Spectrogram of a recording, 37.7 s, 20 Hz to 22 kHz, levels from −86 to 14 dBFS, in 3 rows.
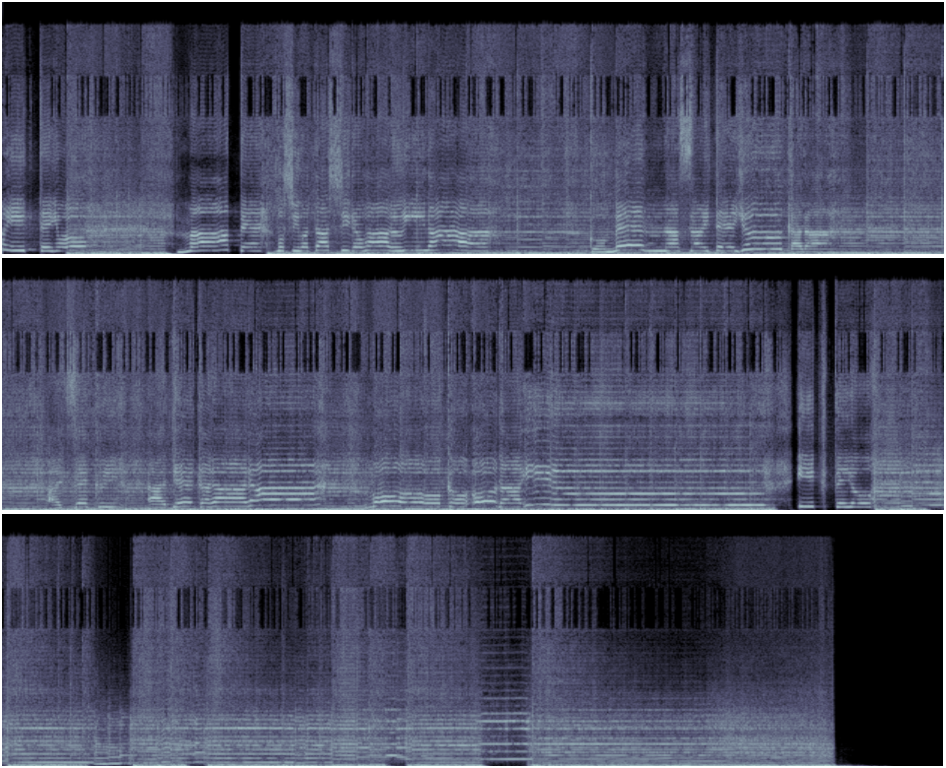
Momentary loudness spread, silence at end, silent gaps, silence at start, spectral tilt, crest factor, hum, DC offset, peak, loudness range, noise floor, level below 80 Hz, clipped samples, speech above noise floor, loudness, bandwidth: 6 LU; 1.15 s; none; 0 s; -3.5 dB/octave; 14 dB; none; under 0.1%; -2 dBFS; 4 LU; -89 dBFS; -22 dBFS; under 0.1%; 73 dB; -17 LUFS; over 20 kHz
